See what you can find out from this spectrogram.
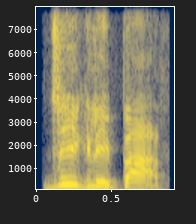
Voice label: Italian; Jigglypuff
